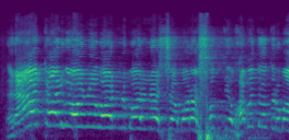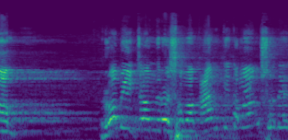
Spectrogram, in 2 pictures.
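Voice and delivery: high, loud sermon chant to the crowd; preaching at full force. Acted. Kirtan singer proclaims the holy verse to the crowd, loud and high.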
